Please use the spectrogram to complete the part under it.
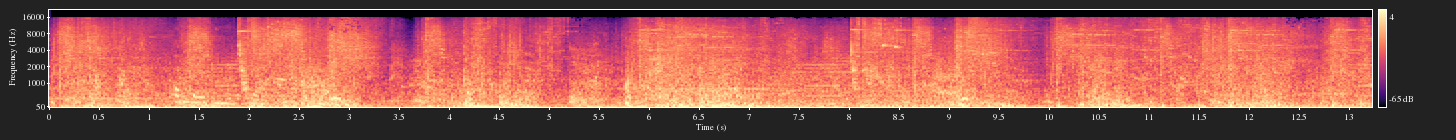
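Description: Fantasy battle sound effects whoosh, clash and crackle throughout.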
